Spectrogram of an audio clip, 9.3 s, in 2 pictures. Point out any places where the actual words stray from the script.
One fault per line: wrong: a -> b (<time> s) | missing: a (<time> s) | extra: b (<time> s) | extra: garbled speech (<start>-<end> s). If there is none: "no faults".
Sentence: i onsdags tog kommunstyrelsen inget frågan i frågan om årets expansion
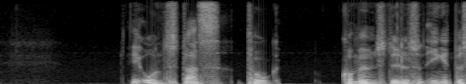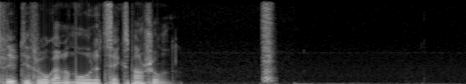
wrong: frågan -> beslut (4.5 s)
